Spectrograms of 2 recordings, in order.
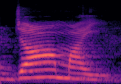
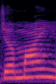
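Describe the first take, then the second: First: The first vowel is long. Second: The first vowel is short. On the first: The speaker calls it wrong. "ये तो जामाई हो गया" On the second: The speaker calls it right. "जमाई होता है"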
